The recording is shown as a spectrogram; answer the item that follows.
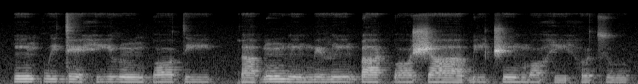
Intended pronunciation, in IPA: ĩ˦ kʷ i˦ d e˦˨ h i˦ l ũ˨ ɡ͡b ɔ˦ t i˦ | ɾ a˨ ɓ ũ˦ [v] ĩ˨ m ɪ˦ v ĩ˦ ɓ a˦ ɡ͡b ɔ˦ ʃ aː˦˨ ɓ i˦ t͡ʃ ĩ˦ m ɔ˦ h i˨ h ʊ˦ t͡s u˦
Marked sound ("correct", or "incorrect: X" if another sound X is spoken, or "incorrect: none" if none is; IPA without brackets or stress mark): incorrect: β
